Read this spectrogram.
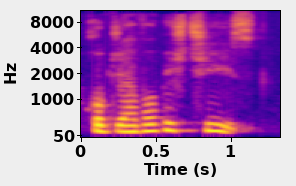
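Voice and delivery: high, drawn-out asking; eager group question. A narrator's reading. Elders all ask the leader for his answer, eager high question. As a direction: ask slowly, pitched well up. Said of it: "بزرگان همه با هم و همزمان پرسیدن".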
